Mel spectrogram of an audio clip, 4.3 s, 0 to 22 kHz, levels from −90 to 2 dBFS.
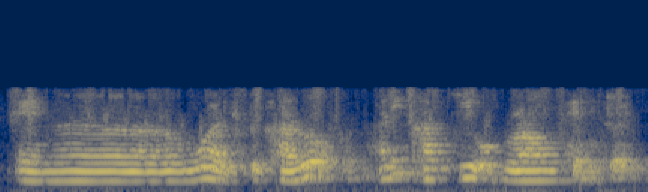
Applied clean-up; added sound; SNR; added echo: neural separator model SepFormer DNS4.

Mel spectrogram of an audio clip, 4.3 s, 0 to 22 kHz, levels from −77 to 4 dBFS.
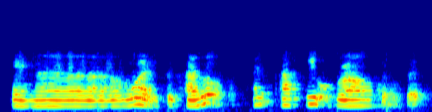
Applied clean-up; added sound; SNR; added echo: neural mask model DeepFilterNet 3.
